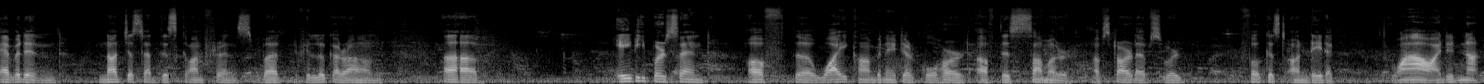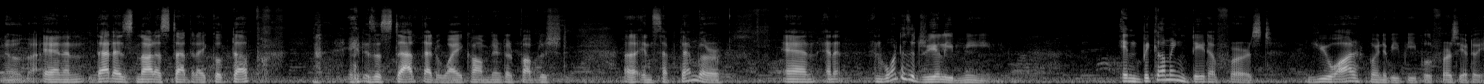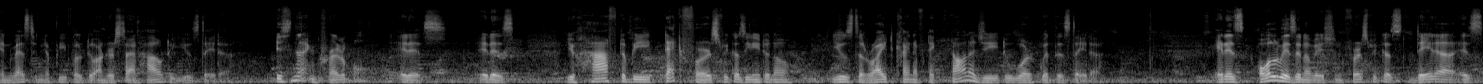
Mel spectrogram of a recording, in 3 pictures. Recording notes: Live from Money 20/20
